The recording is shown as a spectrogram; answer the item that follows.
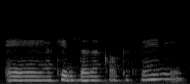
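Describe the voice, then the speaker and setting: A woman's voice: mid-range voice, steady tone, normal speed, vocal fry, warm tone, slight background noise. A young woman chatting casually about films she has watched, hesitant and full of fillers. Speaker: co-host reviewing films. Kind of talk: casual chat.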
